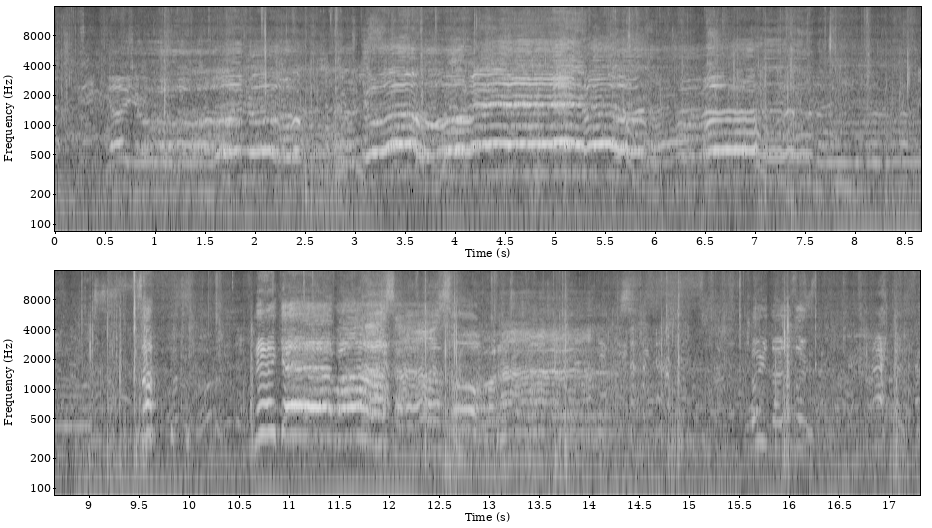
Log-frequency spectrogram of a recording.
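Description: A group of men and women sing together outdoors.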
